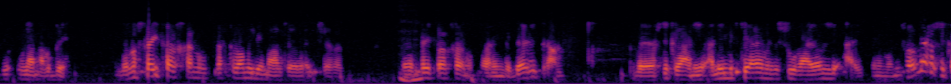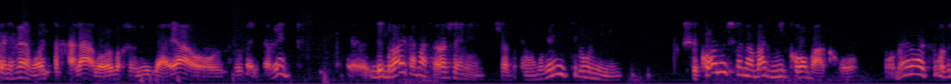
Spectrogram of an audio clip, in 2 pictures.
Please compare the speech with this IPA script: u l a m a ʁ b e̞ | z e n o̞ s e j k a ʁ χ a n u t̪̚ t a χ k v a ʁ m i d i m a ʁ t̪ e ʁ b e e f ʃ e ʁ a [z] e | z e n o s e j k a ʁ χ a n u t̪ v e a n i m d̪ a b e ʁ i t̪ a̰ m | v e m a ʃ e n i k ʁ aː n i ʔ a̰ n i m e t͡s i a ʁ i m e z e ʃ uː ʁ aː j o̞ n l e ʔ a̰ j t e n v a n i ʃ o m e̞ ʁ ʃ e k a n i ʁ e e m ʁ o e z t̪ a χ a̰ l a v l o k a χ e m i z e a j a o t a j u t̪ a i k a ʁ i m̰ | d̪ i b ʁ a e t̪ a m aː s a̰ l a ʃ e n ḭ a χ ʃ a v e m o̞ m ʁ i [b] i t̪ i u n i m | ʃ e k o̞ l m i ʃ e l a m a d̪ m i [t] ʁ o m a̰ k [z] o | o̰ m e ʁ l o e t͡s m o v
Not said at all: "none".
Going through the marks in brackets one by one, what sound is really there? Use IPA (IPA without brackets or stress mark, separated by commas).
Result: z, m, k, ʁ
